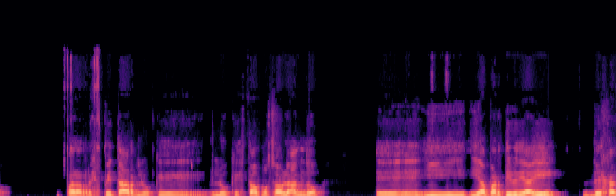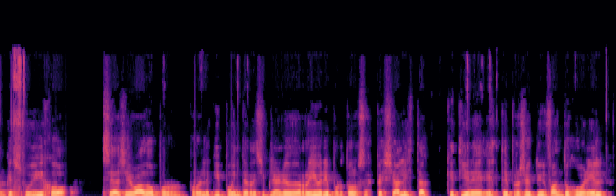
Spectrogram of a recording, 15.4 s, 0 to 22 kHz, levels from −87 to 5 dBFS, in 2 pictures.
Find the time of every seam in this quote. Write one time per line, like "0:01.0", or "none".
0:09.0
0:13.1

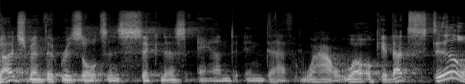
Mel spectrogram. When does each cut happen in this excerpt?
none

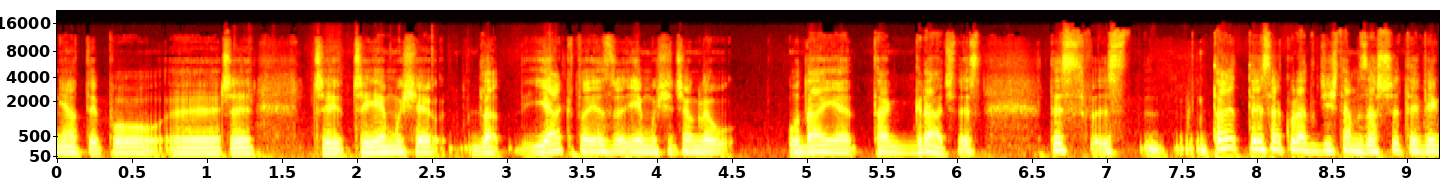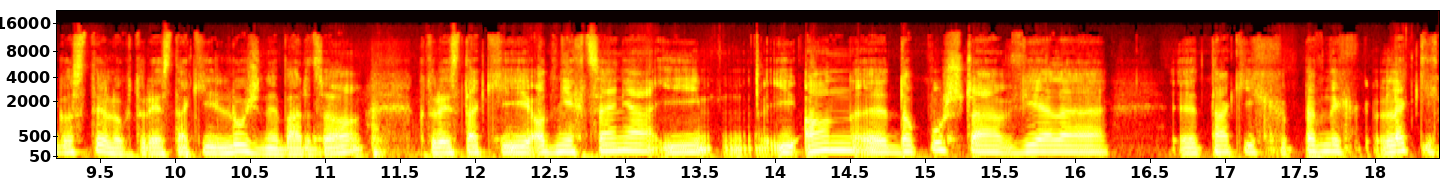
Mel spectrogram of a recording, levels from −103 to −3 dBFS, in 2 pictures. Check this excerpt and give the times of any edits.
0:01.1

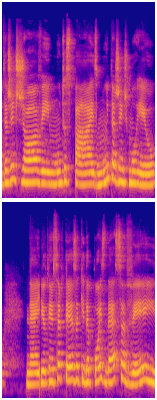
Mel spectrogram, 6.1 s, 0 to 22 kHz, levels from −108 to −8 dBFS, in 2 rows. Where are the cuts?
0:01.9
0:03.8

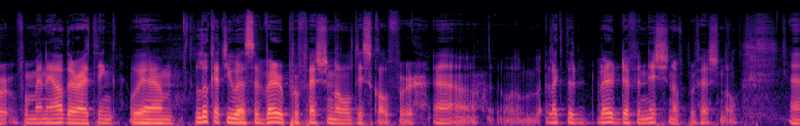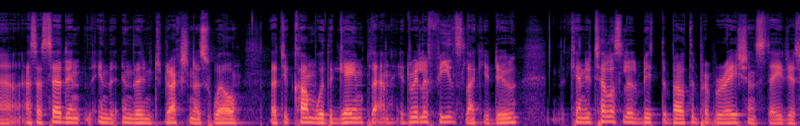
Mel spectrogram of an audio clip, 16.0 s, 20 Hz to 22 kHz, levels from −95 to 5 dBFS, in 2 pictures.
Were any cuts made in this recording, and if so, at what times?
0:01.2

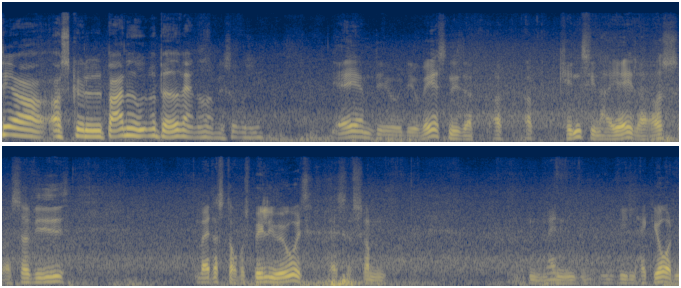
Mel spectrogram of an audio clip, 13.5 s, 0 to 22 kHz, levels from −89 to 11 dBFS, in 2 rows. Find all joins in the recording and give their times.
0:10.3

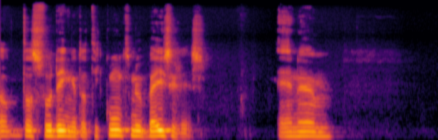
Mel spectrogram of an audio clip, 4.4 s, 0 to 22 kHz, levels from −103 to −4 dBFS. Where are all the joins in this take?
0:02.7

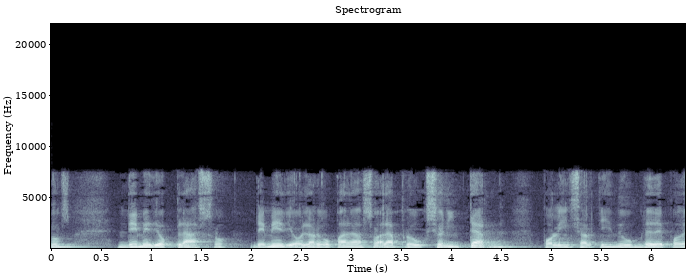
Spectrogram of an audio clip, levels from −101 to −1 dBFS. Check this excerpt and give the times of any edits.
none

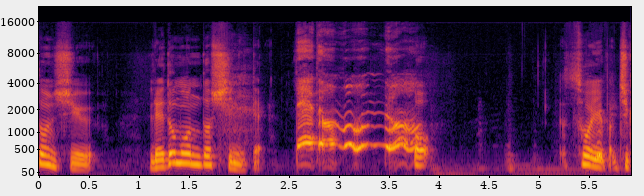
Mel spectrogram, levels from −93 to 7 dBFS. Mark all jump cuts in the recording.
none

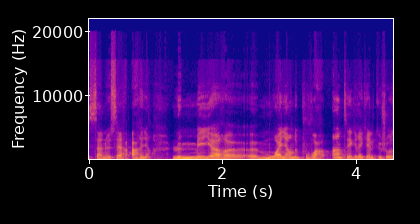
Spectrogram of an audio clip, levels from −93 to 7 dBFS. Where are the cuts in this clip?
none

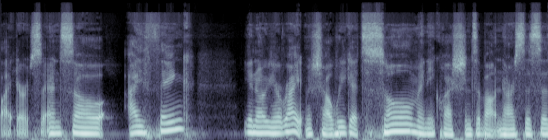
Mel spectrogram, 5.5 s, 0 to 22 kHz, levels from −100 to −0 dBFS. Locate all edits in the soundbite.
none

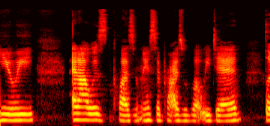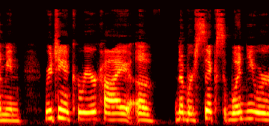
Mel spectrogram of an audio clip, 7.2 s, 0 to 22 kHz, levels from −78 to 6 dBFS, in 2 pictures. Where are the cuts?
0:01.5
0:03.5

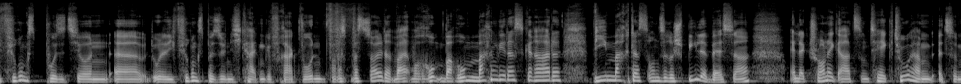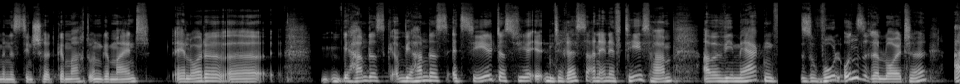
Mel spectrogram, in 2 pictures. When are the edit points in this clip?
0:07.9
0:17.4

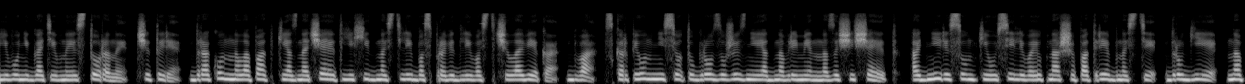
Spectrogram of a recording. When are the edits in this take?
0:01.9
0:09.1

